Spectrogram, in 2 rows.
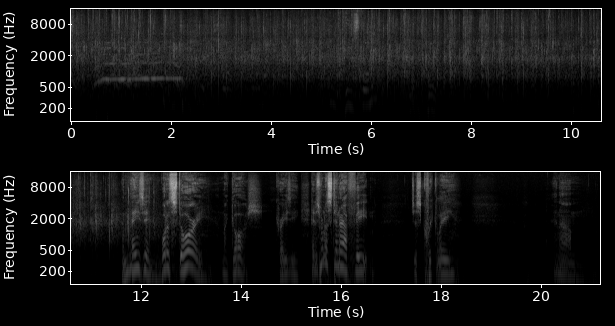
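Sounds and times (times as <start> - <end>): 
faint voices and cheers: 0.0 - 4.0
large audience applauding at a church worship service: 0.0 - 12.5
speech: 5.6 - 6.4, 7.2 - 7.5, 11.6 - 16.6, 17.4 - 18.4.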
